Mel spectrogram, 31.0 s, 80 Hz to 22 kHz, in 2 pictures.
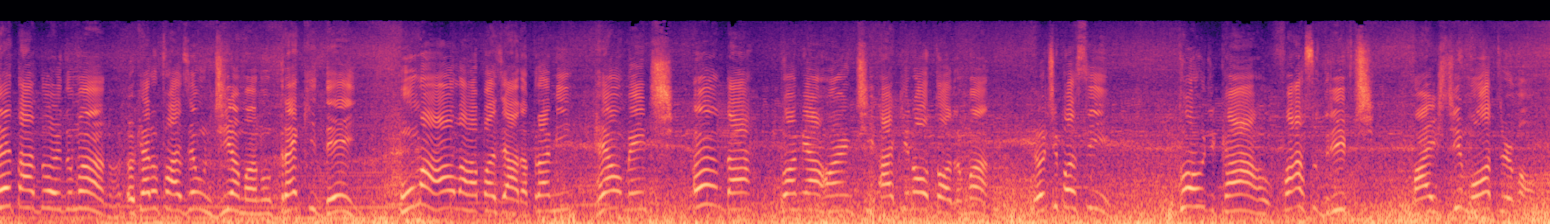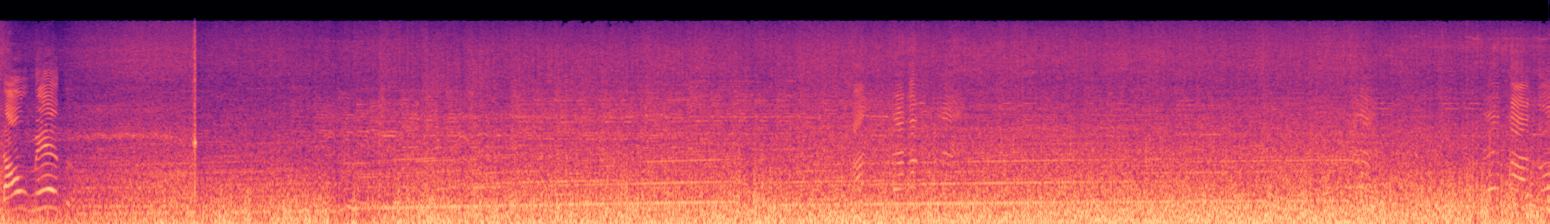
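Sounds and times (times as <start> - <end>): motorcycle engine accelerating: 0.0 - 31.0
wind rush on microphone: 0.0 - 31.0.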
